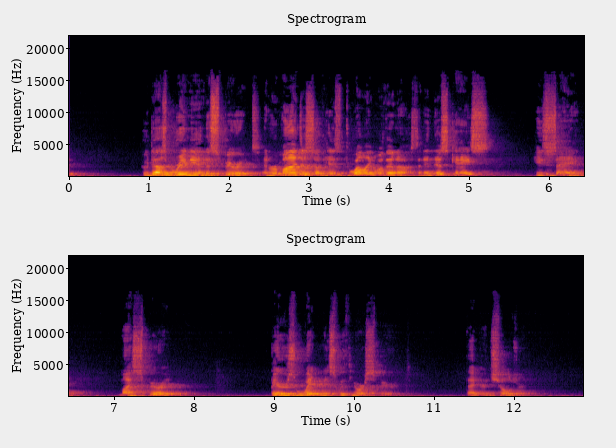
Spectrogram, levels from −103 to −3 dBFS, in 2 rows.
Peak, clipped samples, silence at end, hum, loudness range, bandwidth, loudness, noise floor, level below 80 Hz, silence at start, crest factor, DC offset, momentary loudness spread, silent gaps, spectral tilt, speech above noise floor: -10 dBFS; under 0.1%; 0.65 s; none; 10 LU; 15.5 kHz; -31 LUFS; -66 dBFS; -78 dBFS; 0 s; 24 dB; under 0.1%; 19 LU; none; -4.5 dB/octave; 36 dB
